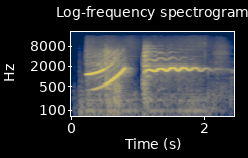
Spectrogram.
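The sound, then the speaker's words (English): A slide whistle swoops upward in a quick rising glide, pauses briefly, then sounds a long wobbling tone that sags slightly in pitch before fading. No one speaks over it. “S- uh, slide whistle?”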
